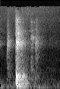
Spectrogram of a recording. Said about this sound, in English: Oh, she's going to shut the door.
